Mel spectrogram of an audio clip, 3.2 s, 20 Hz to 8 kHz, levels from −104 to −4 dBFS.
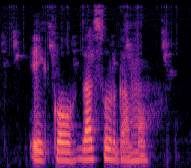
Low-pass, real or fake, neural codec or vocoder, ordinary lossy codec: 7.2 kHz; real; none; Opus, 64 kbps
